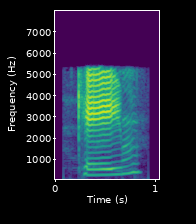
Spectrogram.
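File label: "came", English word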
